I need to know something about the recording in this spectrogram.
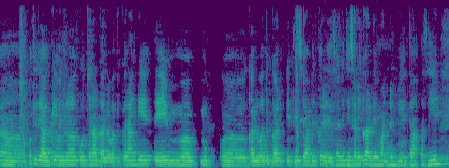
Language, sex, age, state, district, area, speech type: Punjabi, female, 18-30, Punjab, Bathinda, rural, spontaneous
